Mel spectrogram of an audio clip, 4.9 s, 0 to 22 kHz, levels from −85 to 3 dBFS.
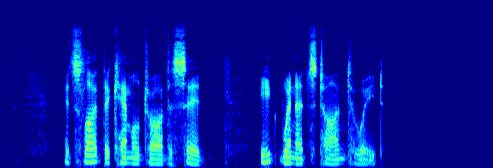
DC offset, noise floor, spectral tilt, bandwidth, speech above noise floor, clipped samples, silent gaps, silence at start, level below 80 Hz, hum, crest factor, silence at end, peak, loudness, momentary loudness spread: under 0.1%; under -90 dBFS; -3 dB/octave; 13.5 kHz; over 51 dB; under 0.1%; none; 0.65 s; -80 dBFS; none; 24 dB; 1.2 s; -18 dBFS; -37 LUFS; 16 LU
